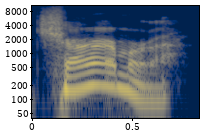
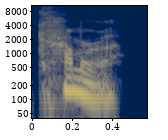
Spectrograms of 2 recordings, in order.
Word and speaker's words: Charmera: I think it's a charmera as opposed to a camera.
